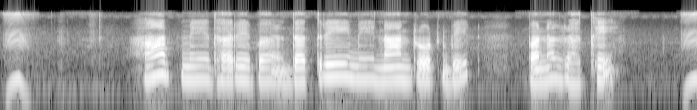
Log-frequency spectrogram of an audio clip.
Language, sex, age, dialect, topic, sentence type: Chhattisgarhi, female, 31-35, Northern/Bhandar, agriculture, statement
